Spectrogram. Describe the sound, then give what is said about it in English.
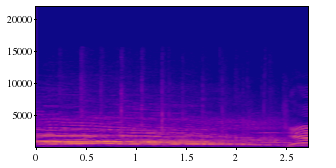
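A live television studio audience cheers at a sitcom taping: a loud, sustained roar of voices with high whoops on top, dipping slightly before swelling again at the end. “Is filmed in front of a live television studio audience.”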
